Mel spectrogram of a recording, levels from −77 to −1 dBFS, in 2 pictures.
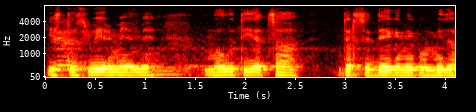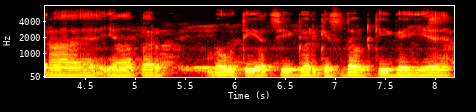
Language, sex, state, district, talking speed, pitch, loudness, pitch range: Hindi, male, Rajasthan, Bikaner, 175 wpm, 115 Hz, -16 LUFS, 110-120 Hz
